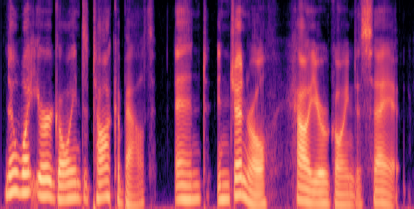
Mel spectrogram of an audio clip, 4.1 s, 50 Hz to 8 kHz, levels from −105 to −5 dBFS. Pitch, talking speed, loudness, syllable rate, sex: 145 Hz, 260 wpm, -20 LUFS, 6.6 syllables/s, male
